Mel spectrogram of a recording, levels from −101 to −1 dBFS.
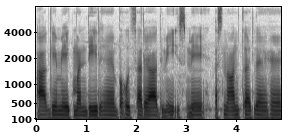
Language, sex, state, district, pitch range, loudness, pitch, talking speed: Hindi, male, Jharkhand, Deoghar, 100-105 Hz, -15 LUFS, 100 Hz, 160 wpm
